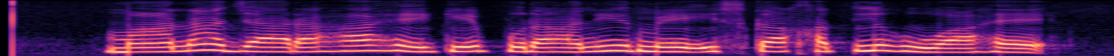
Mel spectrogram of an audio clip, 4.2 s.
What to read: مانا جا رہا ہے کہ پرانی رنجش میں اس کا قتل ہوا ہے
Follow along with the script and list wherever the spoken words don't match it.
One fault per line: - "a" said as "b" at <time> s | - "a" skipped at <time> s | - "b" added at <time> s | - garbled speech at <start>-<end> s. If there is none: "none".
- "رنجش" skipped at 2.4 s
